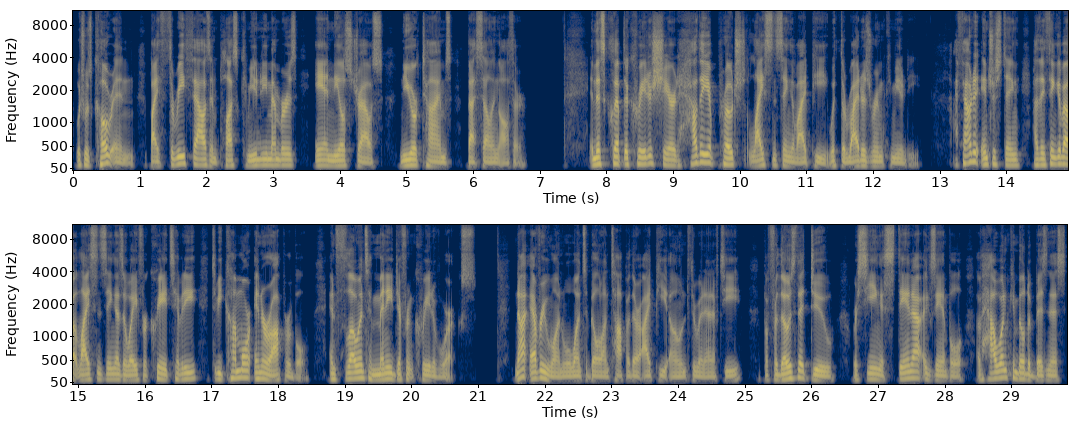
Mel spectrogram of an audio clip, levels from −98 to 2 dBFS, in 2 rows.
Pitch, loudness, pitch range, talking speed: 110 Hz, -23 LUFS, 95-125 Hz, 185 wpm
